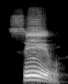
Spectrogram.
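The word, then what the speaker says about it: save: सेव, इसको pronounce करेंगे सेव और इसको प्रोनाउंस करेंगे शेव, तलाबेश प्रोनाउंस करेंगे इसको,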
